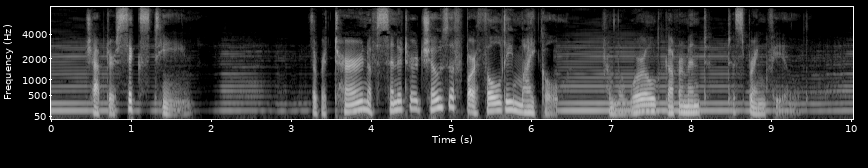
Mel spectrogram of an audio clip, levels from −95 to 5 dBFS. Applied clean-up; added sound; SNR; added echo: neural mask model RNNoise.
